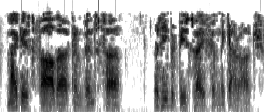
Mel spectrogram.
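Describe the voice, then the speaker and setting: A man's voice: medium pitch, fairly bright tone, a little hiss or hum, low-quality recording. A man narrating a scripted children's bedtime story as the storyteller.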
